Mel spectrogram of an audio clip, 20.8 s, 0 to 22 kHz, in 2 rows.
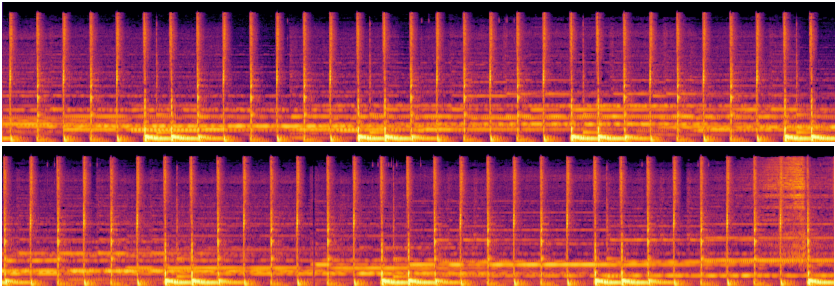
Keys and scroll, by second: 1.2 Escape, 5.9 Escape.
